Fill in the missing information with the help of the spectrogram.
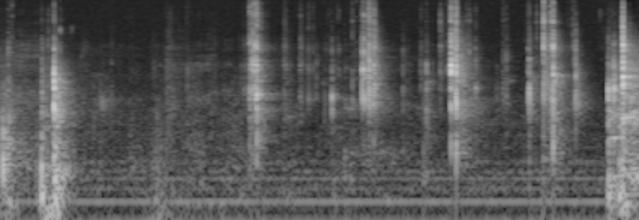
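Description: Kitchen scissors cutting through the shell of a cooked king crab leg: several separate sharp crunches about a second apart.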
